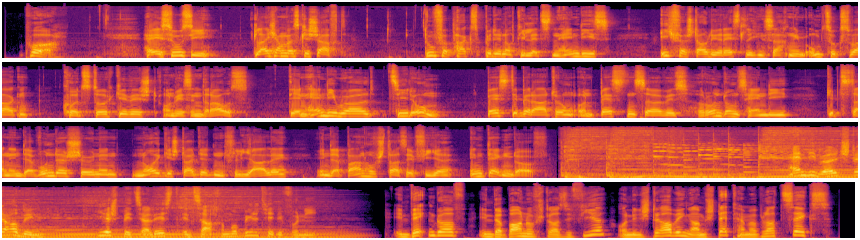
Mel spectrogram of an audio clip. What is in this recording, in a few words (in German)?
Werbung; Handyworld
